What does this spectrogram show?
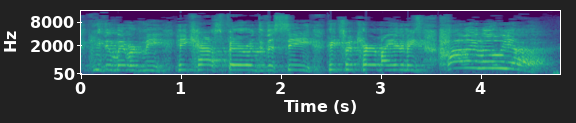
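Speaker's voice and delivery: high, building list of praises, topped with a cry; exultant psalmist. Retold or imitated. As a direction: pile up praises toward a high shout. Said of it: "sometimes it's like".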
